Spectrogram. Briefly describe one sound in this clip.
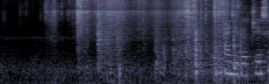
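A cardboard box rustles and scrapes as it is opened.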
